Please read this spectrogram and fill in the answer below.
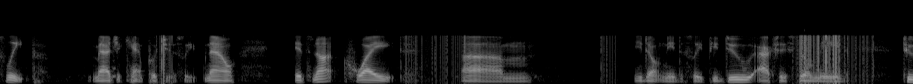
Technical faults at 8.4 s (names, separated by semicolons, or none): bit errors on a digital phone line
